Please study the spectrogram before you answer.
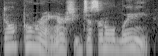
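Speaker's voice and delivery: high-pitched pleading sidekick voice; Robin. Acted. Sidekick urging Batman not to boomerang an old lady, high-pitched protest. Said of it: "And Robin was like".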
